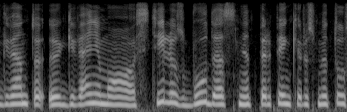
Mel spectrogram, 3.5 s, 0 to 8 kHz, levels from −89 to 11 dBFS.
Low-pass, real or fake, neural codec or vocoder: 7.2 kHz; real; none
